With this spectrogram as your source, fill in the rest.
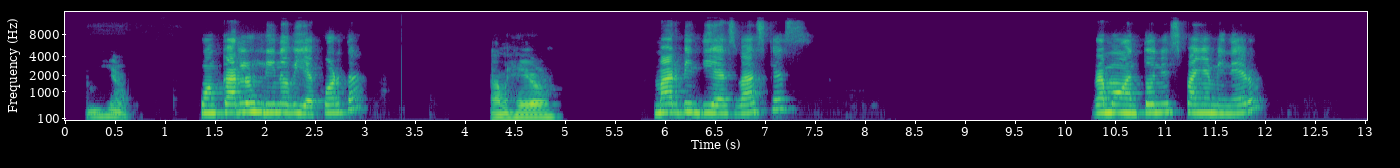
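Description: A young woman speaks in short bursts over an online call.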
